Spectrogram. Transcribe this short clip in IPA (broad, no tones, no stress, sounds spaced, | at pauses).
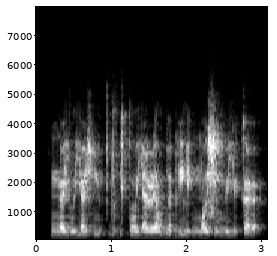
ŋ œ j u j œ ç m y k d u ɡ e k o j æ ɭ i lˠ b e b i lʲ e ŋ͡m ɔ ɕ o m y j y k œ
